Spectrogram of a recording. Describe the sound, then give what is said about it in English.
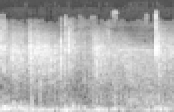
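Deep, rumbling cannon fire from five cannons turned by a mob on the Free State Hotel rolls on without pause, heavy booms blurring into a dense, loud low roar, with a few sharper cracks breaking through near the end. No voices. “The mob fired the cannons at the hotel and burned the house where the Free State governor lived.”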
